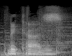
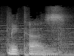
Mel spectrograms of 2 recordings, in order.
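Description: The two takes are said the same way.

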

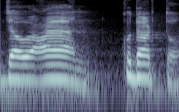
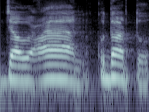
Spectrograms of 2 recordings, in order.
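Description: Both takes have the same delivery.

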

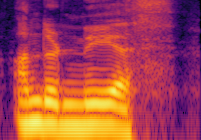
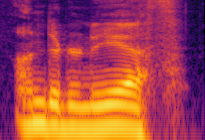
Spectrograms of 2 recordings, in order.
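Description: No difference in how they are said.

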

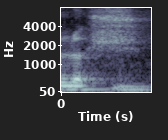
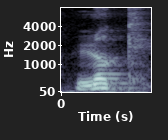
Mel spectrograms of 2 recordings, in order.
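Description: First: The word ends with a soft 'sh' sound. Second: The word ends with a hard 'k' sound. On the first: The speaker calls it wrong. "et non pas Loche" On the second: The speaker calls it right. "à partir de maintenant, Locke"

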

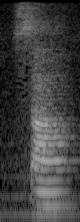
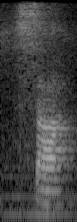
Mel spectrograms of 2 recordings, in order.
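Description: No difference in how they are said.

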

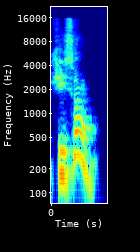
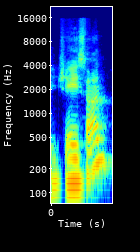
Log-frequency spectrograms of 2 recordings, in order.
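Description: First: It is pronounced the French way. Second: It is pronounced the English way. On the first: "I quite like the French version" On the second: "as a person who speaks English, I would say JSON"

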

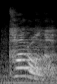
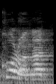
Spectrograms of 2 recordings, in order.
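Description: First: The first vowel sounds like a, Russian style. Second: The first vowel sounds like o, Japanese style. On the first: "ロシア語だとカロナです" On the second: "日本だとコロナって言うんですけど"

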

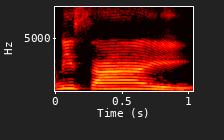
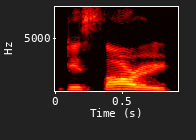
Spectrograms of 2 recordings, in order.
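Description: First: Both syllables carry equal stress. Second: The stress falls on the second syllable. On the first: The speaker calls it wrong. "Không đọc đi sai bằng nhau" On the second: The speaker calls it right. "mà trọng âm mạnh vào từ sai ạ"

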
